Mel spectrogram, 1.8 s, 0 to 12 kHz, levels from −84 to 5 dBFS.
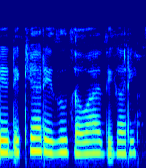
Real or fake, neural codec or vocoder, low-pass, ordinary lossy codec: fake; codec, 16 kHz, 16 kbps, FreqCodec, larger model; 7.2 kHz; MP3, 48 kbps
